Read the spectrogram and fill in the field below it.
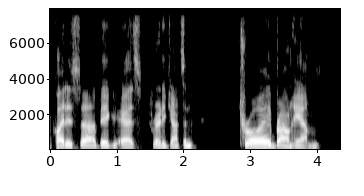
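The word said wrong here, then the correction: Brohawn: Or Brohan. I don't know how to pronounce his name. – It's definitely a Brohan.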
